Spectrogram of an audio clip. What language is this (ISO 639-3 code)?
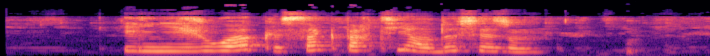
fra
